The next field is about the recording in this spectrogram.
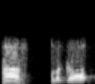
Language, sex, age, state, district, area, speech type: Kannada, male, 45-60, Karnataka, Belgaum, rural, conversation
